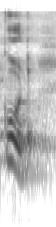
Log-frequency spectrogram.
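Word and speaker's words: could: example देख लेते हैं देखिए कुड कुड में देख सकते हैं एल के बाद डी आया है इसलिए यहां पे एल साइलेंट है यहां पे केवल एल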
